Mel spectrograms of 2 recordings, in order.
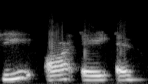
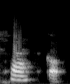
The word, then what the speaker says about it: Graskop: Graskop is an Afrikaans word. It's Graskop. Graskop. Graskop.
